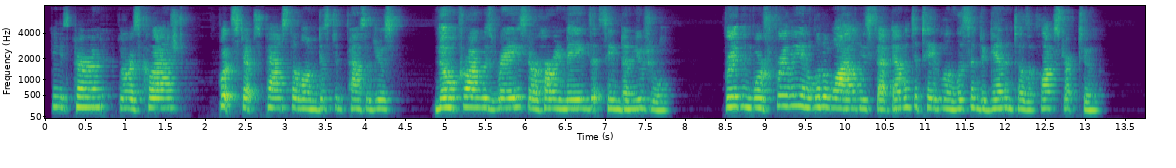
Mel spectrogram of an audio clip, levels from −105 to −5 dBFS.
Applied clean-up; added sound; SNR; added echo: neural mask model DeepFilterNet 3.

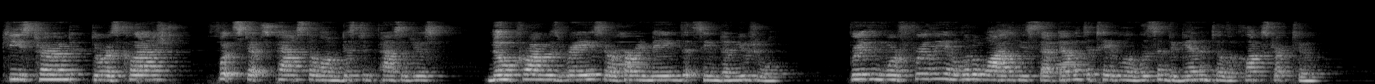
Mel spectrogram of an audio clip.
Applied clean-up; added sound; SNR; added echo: neural separator model SepFormer DNS4.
